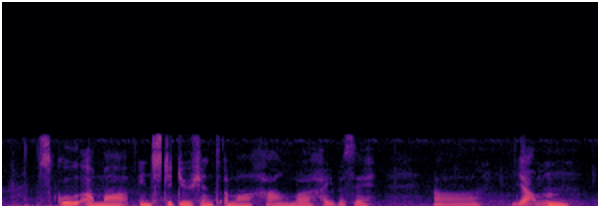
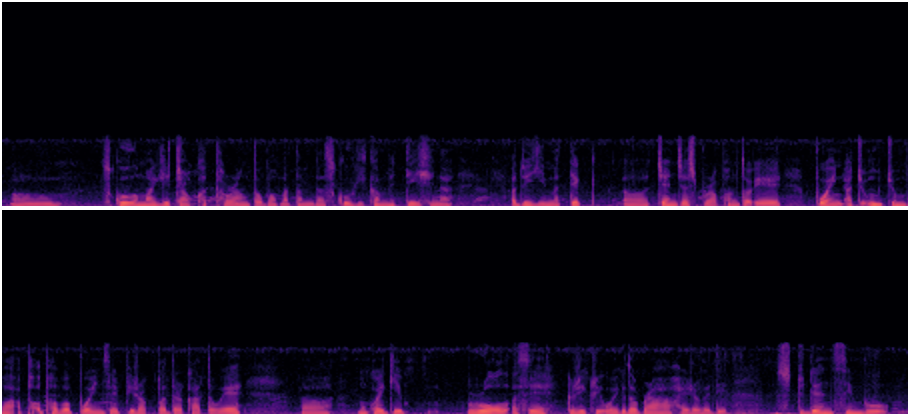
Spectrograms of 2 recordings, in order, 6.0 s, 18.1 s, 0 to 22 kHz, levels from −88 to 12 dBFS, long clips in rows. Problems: background conversations at intervals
